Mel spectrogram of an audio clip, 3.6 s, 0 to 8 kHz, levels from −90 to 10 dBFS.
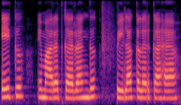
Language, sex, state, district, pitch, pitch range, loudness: Hindi, female, Jharkhand, Ranchi, 220 Hz, 215-235 Hz, -14 LUFS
